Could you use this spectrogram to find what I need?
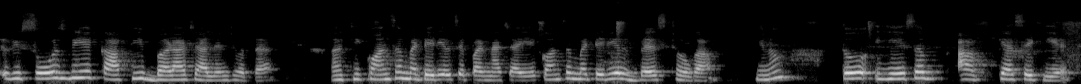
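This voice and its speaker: Fairly high in pitch, a woman uses a normal speaking voice with ordinary pitch variation. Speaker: non-profit education worker. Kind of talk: interviewer questions, Hindi-English mix.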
